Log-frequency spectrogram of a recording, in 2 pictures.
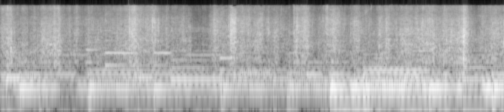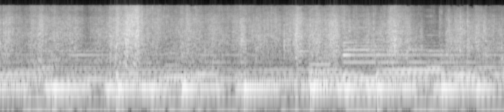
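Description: Bubble wrap and thin plastic packaging crinkling and crackling in irregular bursts as a small wrapped item is unwrapped by hand, over soft background music with steady held notes.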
